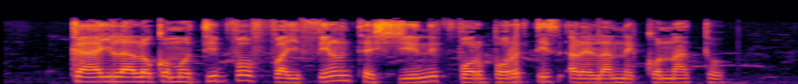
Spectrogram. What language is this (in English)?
Esperanto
